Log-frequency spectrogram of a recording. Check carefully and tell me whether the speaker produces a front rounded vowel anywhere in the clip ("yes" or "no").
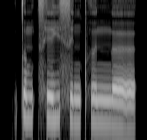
yes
